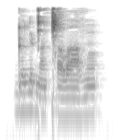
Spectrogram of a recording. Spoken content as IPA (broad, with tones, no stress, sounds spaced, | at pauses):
ɖ o˨ ʎ ɵ˨ ɖ ã˩ ǁ ɐ˩ lˠ aː˩ v õ˩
